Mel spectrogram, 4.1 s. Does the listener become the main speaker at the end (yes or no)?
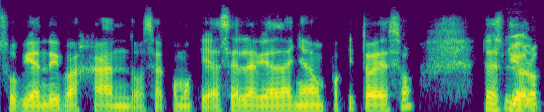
no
